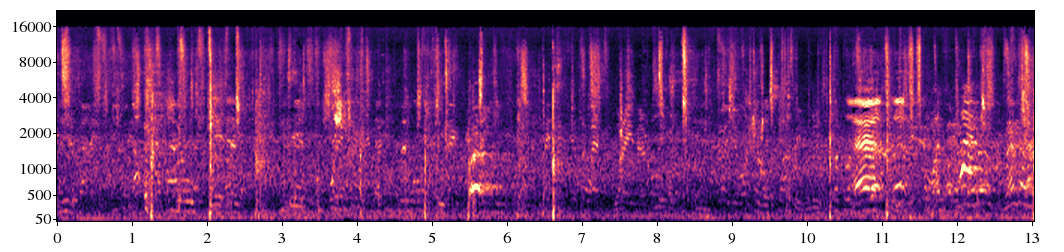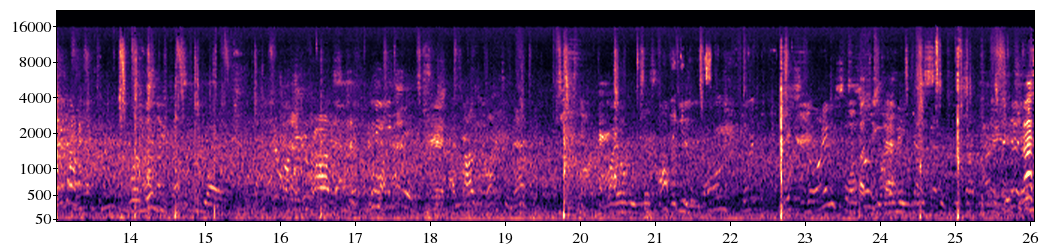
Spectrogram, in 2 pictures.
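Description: A basketball bouncing on an outdoor hard court: scattered sharp knocks at irregular intervals. Players' voices are heard faintly in the distance.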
